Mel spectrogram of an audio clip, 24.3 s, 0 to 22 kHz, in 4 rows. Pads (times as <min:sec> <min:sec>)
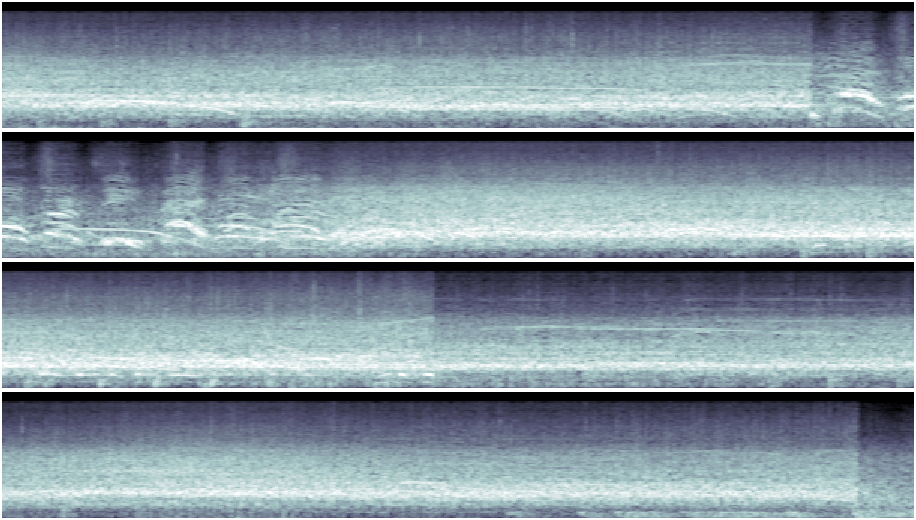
0:11.0 0:15.1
